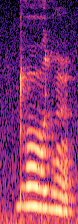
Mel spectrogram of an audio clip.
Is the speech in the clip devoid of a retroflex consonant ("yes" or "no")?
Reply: no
